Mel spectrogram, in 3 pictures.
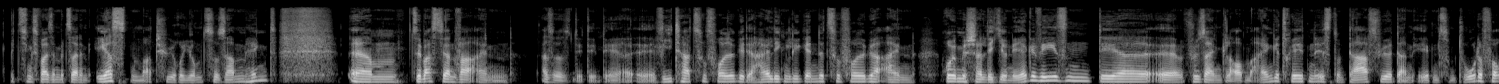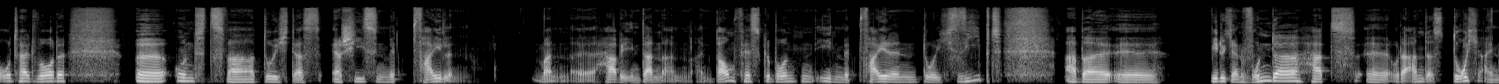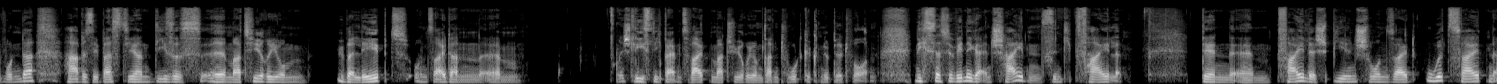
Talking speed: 135 wpm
